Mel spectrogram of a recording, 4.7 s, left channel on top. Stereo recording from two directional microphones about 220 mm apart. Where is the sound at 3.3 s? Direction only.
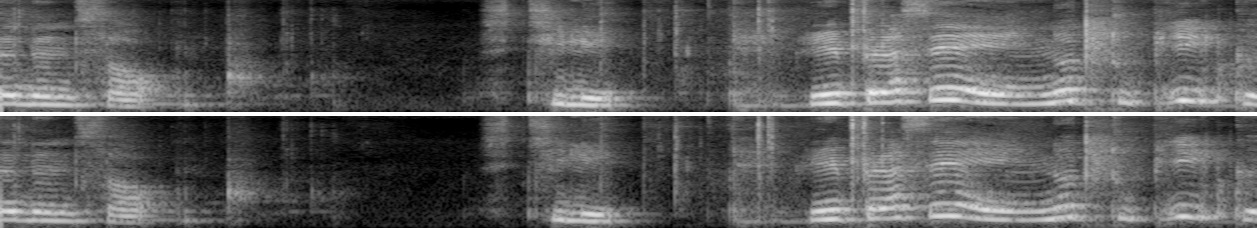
30° right (ahead or behind).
